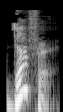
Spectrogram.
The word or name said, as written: duffer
